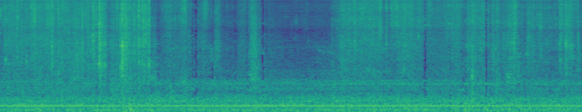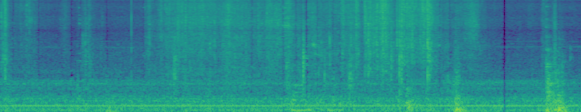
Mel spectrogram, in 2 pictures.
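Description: Light rustling, crackling and tearing as basil leaves are stripped off their stems by hand, over a steady low hum.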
